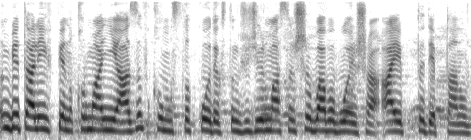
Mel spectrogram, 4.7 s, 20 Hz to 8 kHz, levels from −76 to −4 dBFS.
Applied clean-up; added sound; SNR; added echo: none; none; none; none.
